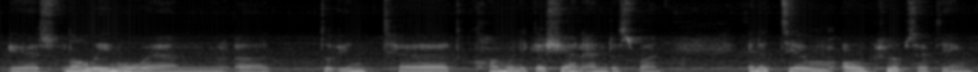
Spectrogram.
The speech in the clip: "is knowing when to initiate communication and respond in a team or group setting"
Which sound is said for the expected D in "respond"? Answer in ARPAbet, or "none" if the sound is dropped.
none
